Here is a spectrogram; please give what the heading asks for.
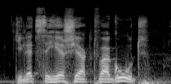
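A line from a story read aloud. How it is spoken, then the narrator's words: Calling out. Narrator (German): rief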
